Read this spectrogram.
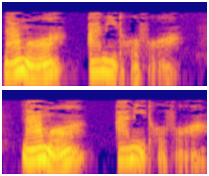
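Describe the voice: Over a quiet background, the voice reads aloud plainly with ordinary pitch variation.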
